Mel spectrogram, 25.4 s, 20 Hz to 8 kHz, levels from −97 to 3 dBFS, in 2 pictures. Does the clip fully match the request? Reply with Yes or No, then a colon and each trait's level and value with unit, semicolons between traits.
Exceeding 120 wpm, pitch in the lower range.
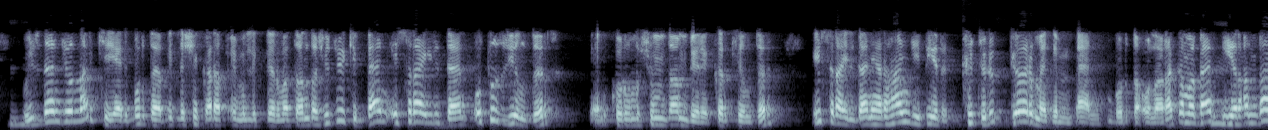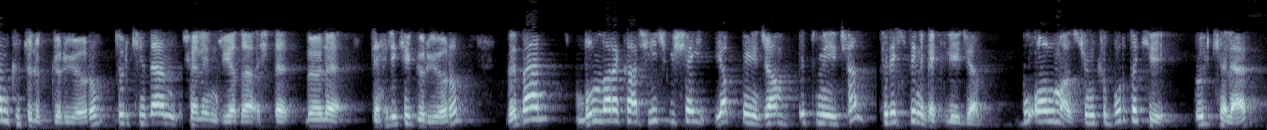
No: average, 135 wpm; high, 225 Hz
